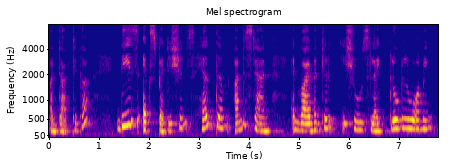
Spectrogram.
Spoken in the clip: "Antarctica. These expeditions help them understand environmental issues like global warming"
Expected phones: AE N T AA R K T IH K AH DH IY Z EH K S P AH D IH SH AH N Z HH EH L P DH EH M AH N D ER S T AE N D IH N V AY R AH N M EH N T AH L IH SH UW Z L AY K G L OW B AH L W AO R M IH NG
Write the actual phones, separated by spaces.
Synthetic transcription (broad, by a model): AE N T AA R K T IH K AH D IY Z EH K S P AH D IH SH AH N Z HH EH L P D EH M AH N D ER S T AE N D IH N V AY AH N M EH N T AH L IH SH UW Z L AY K G L OW B AH L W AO R M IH NG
